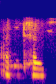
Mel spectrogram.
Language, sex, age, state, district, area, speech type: Bengali, female, 18-30, West Bengal, Murshidabad, urban, conversation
